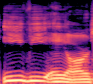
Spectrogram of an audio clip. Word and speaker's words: Evar: Evar or Evar, it's EVAR, so I'm going to say Evar, let's say.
